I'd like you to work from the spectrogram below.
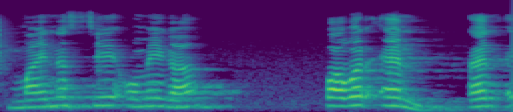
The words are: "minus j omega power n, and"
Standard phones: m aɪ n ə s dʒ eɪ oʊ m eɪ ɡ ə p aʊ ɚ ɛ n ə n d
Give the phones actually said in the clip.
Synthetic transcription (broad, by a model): m aɪ n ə s tʃ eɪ oʊ m eɪ ɡ ə p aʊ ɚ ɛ n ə n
